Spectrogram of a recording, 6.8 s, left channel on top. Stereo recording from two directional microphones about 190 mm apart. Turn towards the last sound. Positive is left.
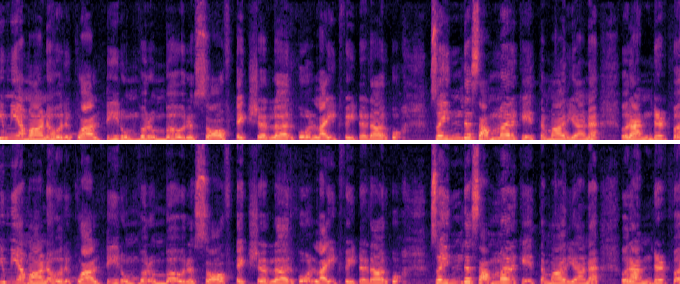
turn(degrees=20)  # may be behind; listen again after turning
